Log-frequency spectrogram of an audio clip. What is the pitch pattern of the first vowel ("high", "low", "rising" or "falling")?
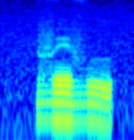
low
